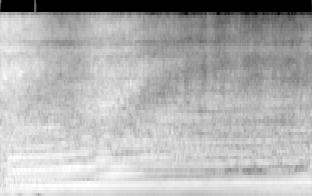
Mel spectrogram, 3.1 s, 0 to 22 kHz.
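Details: BMW M5 E60 V10, car at 500,000 km, replacement engine from a 2009 M6 with rebuilt rod bearings, throttles, idle actuators: smooth, even V10 note blipping and settling, no knock or grumble; healthy engine.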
